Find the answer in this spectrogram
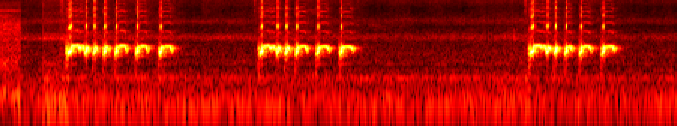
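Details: Local zebra dove with a big voice, used as a lure to call and provoke rivals: three bursts of rapid, clipped cooing notes near one pitch, each burst about a second long and roughly two seconds apart, with a soft low hum beneath.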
